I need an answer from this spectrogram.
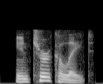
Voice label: "intercalate", English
